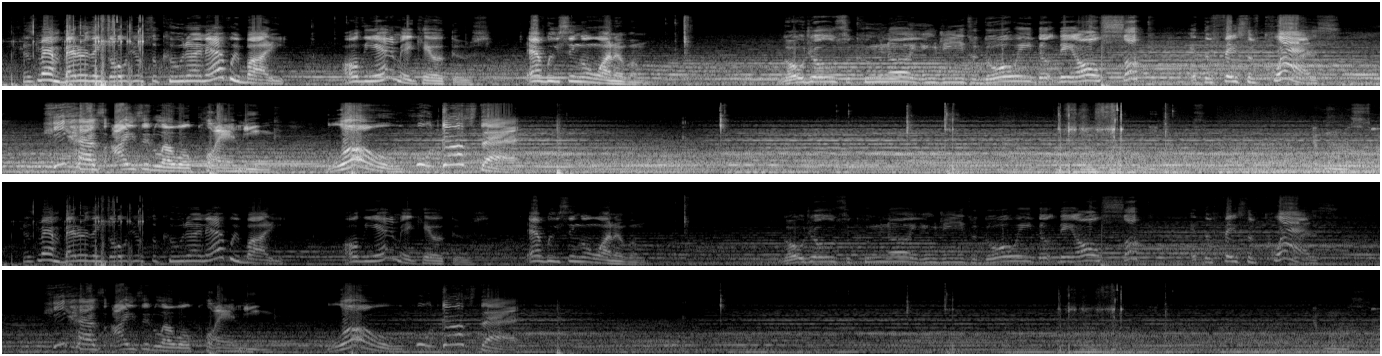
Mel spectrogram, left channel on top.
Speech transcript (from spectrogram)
This man better than Gojo, Sukuna, and everybody. All the anime characters. Every single one of them. Gojo, Sukuna, Yuji Itadori, they all suck in the face of class. He has Aizen level planning. Whoa, who does that? Everyone was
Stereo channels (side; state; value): right; quieter; 20.2 dB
